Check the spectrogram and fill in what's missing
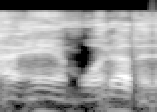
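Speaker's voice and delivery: deep, raspy tavern-keeper voice, low pitch. Playing the owner of an establishment answering a visitor, deep raspy voice. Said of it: "She has a real deep voice, raspy".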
